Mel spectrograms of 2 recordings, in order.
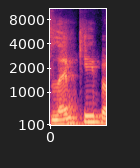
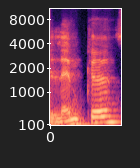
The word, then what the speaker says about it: Lemke: Yes, when we moved, my name is Lemke, but when we moved here, my wife told me I should say Lemke so that everyone knows exactly how to spell it.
